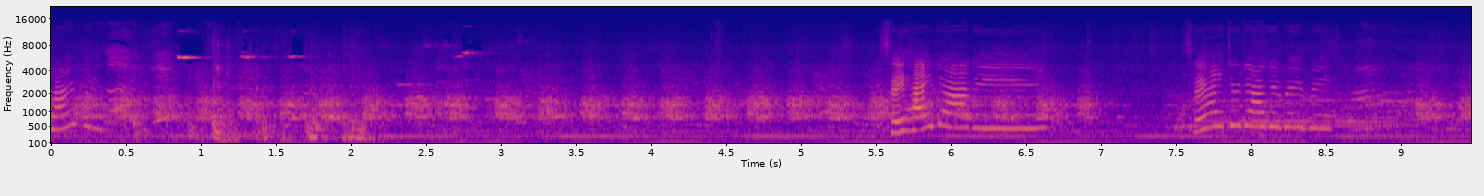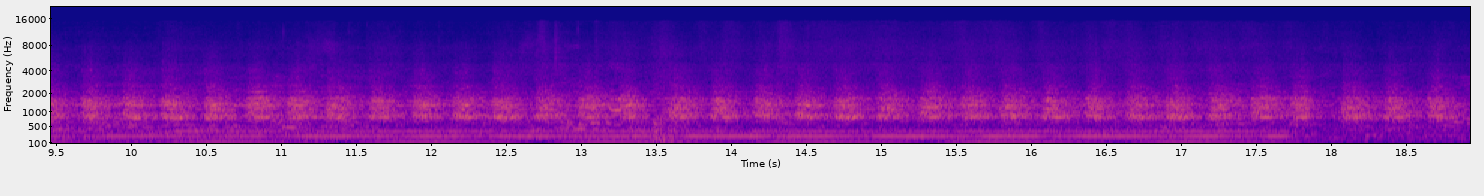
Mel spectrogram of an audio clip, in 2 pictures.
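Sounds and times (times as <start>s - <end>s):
kiddie ride electronic sound loop: 0.0s - 7.0s, 7.6s - 14.6s
held low hum: 0.0s - 18.2s.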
